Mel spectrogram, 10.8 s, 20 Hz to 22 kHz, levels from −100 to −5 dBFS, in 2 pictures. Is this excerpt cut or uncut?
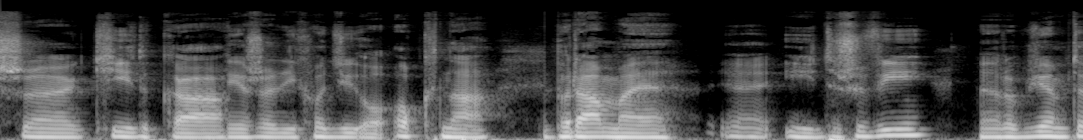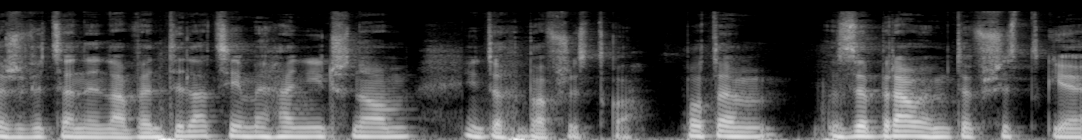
cut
